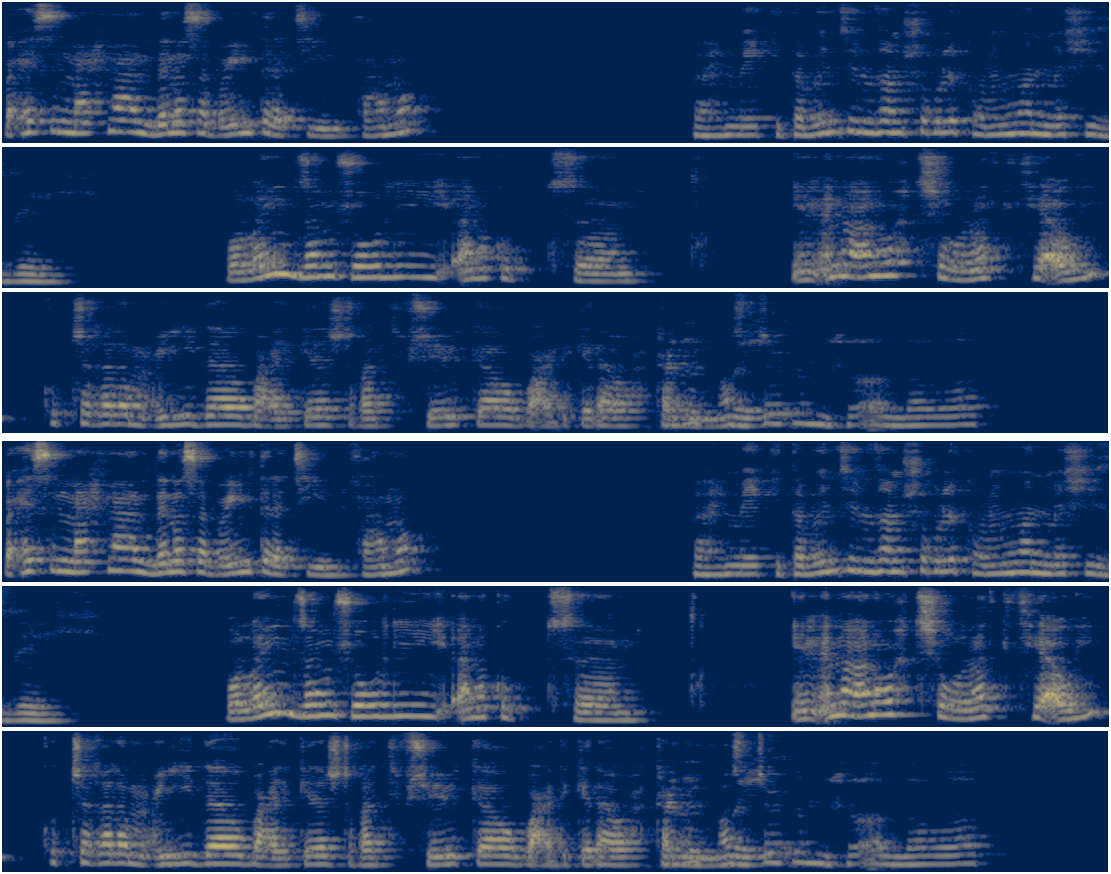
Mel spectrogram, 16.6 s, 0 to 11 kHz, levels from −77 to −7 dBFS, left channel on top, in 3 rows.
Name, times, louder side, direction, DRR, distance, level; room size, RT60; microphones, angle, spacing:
voice 1, 0.0-2.1 6.7-8.7 9.5-11.0 11.4-15.0, right 3 dB, 65° right, 2 dB, 2.1 m, -35 dB
voice 2, 3.4-6.0 14.3-15.9, right 1 dB, 20° right, 4 dB, 0.7 m, -40 dB
12.0 x 7.8 x 2.6 m, 0.28 s
head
